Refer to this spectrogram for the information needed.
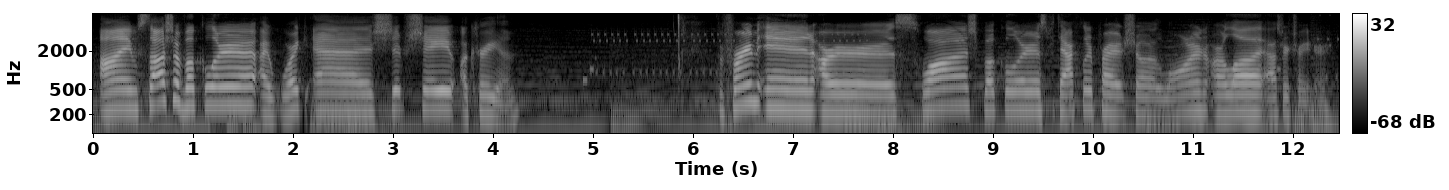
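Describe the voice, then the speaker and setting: A woman voicing a young female pirate-show performer from a game, playful, theatrical and excitable. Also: a little high, slow, soft background music. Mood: perky. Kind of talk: reading game dialogue in character.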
